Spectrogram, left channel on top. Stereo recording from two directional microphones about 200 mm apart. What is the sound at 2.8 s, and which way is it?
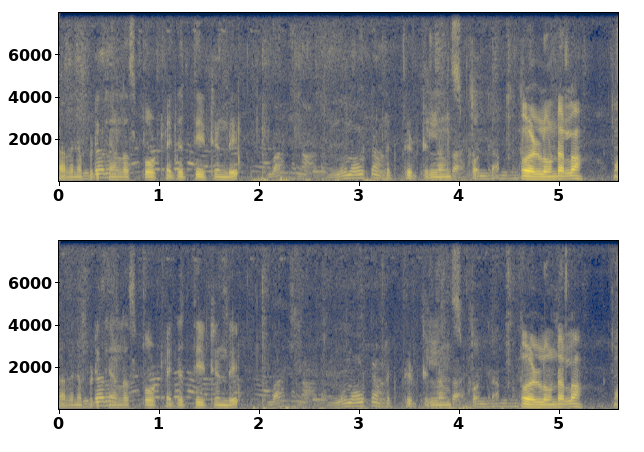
Speech, 40° left (ahead or behind).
